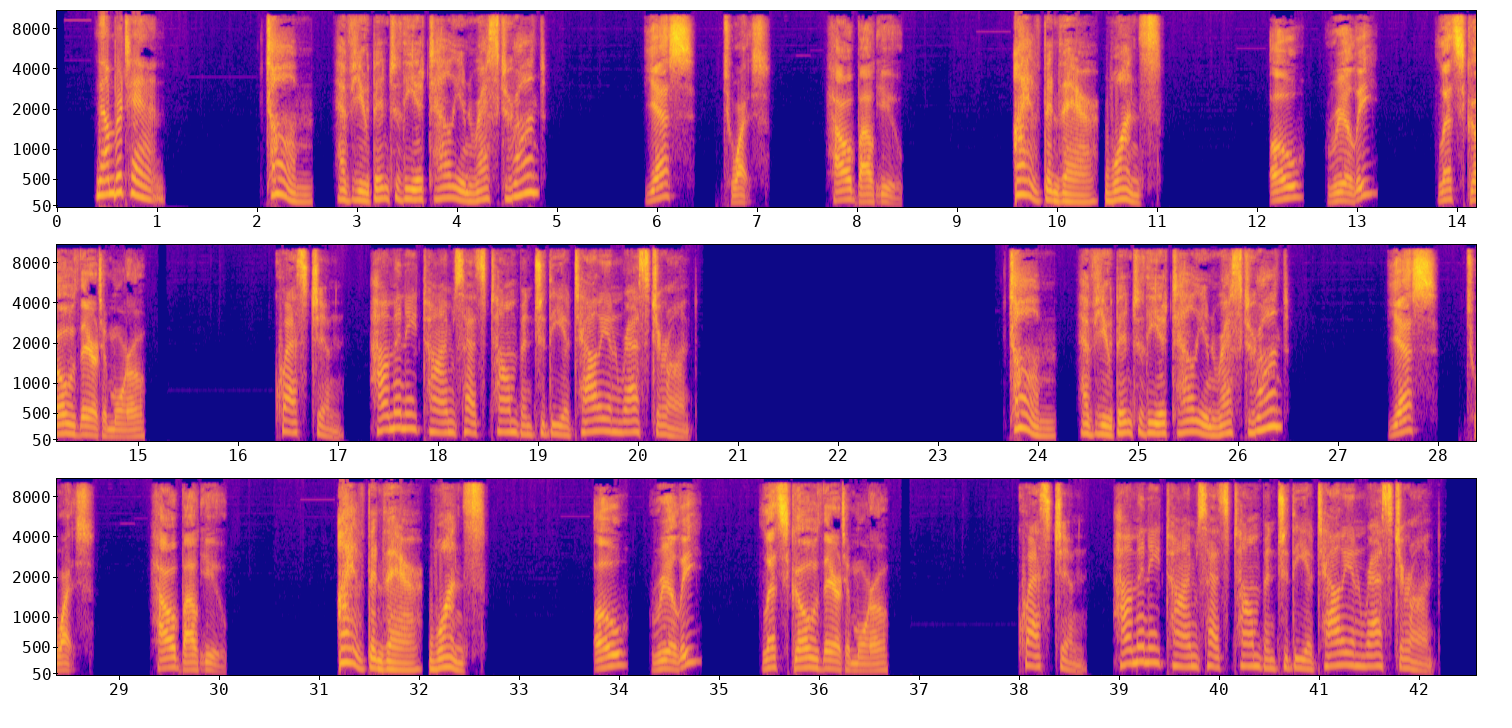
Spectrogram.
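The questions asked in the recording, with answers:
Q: How many times has Tom been to the Italian restaurant?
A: Twice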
